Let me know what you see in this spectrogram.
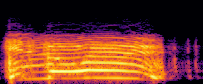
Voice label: aircraft destroyed mood high, speech fr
